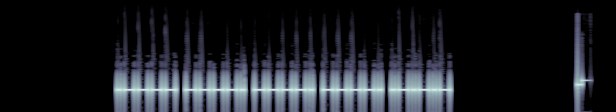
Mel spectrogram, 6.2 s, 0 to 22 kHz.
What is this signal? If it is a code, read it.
Morse code, heard as a keyed tone, about 34 wpm, 700 Hz. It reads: 1999.
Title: A Sound Of Thunder 35wpm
